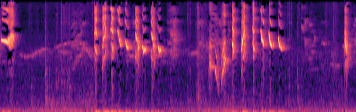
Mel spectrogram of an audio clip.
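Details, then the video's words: Oriental magpie-robin champion bird in full, agitated song with tail spread, a lure for stirring other magpie-robins. A soft drawn whistle, then quick runs of sharp chirps and trills in two bursts. "Pancingan Kacer Juara Gacor FullEmosi Buka Ekor KONSLET memancing KACER LAIN"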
